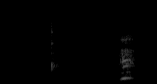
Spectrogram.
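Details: Hiccups from a young child being read picture books, described as tired: two short, abrupt, voiced catches about 0.7 seconds apart in a quiet room.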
